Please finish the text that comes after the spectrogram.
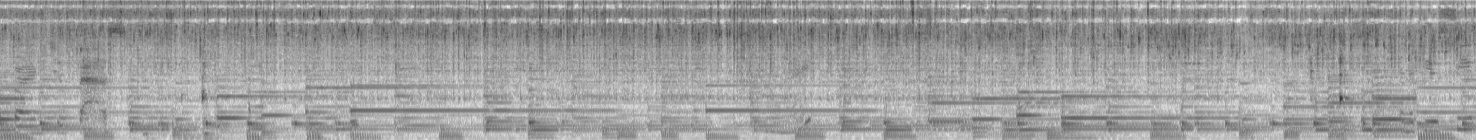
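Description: Butter frying in a pan for vegetable fried rice, a steady loud sizzle that runs the whole time with faint clinks and stirring, no talk.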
